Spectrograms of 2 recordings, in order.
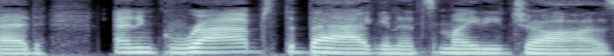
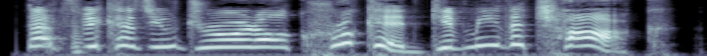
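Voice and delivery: high-pitched, urgent scolding; acted exasperation, pitched way up; exasperated scolding; 14 semitones higher than usual. A narrator's reading. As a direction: scold him in a much higher voice. Bella scolding Rob amid danger.

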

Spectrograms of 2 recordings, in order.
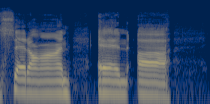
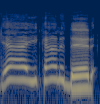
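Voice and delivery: mild mock agreement; 12 semitones higher than usual. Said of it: "And I was like".

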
